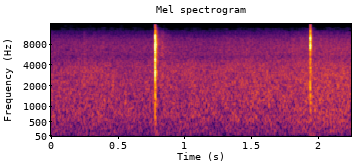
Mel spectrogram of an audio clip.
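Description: Two sharp knocks, the first louder, a little over a second apart, as a hand-held rock strikes an in-shell macadamia nut resting on another rock, over the steady hiss of ocean surf.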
